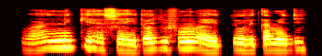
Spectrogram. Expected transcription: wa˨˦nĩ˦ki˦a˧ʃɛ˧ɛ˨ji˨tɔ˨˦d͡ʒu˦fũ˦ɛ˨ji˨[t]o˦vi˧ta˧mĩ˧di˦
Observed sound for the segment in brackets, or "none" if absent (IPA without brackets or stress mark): t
